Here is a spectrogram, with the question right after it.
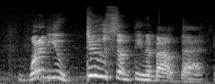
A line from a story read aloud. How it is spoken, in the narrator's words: It shouts down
